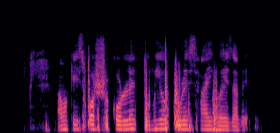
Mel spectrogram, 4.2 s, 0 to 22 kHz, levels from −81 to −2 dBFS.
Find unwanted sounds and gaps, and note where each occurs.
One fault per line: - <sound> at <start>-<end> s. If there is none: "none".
none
